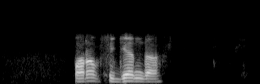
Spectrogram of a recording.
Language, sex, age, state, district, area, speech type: Santali, male, 30-45, Jharkhand, Pakur, rural, conversation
